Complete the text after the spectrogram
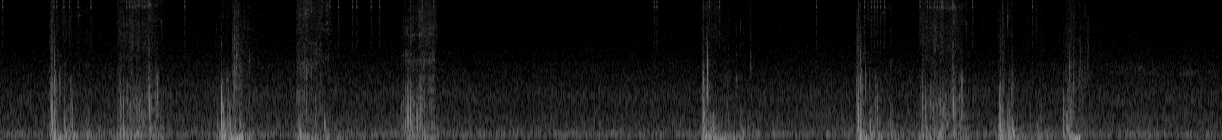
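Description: Game menu items click as they are moved around.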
